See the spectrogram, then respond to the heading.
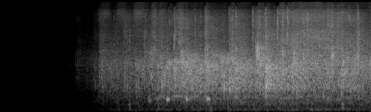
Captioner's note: applause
